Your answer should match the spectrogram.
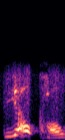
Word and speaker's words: dioko: Dioko, which is spelled D-I-O-K-O, means to pursue, to press toward, to follow after, to be chased or to be pursued.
